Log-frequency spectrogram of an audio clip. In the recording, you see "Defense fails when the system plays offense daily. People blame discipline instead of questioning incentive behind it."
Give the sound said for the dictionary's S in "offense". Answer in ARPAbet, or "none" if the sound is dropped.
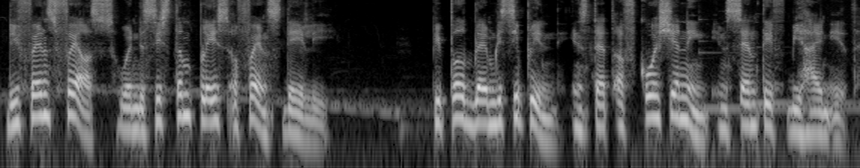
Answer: S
